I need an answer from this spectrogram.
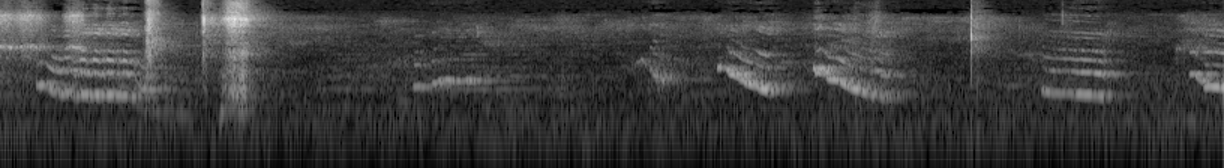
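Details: Basuki, a Shih Tzu and Yorkshire Terrier mix dog, cries while being bathed indoors: a run of high, falling whines with clear harmonics, several sliding down in quick succession, with brief sharp knocks between them.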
